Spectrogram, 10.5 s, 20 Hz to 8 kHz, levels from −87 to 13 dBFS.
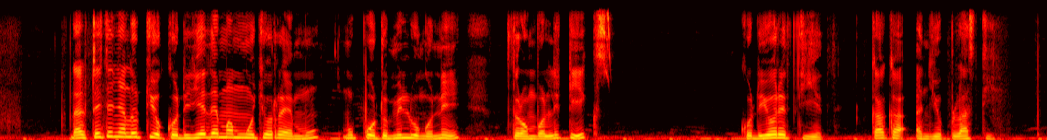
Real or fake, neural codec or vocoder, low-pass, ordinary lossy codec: real; none; 7.2 kHz; none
